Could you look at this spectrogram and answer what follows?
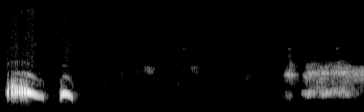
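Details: Female spotted dove calling to stimulate males: a long coo dropping in pitch and one short note, then a pause and a soft, rasping murmur near the end.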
